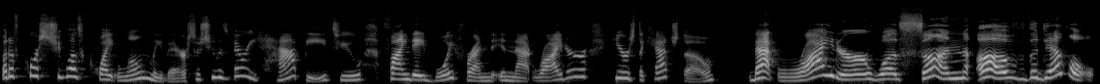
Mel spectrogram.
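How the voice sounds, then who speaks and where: A woman's voice: a little high, big pitch swings, unhurried, bright, forceful tone, dry recording, clean studio sound. A woman retelling a folktale as a storyteller, in a casual, cheeky and informal way from a script. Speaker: storyteller, host.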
